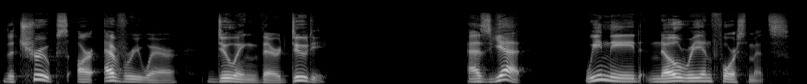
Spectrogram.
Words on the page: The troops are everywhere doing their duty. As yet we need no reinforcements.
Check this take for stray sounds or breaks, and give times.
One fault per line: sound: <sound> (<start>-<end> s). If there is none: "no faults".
no faults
